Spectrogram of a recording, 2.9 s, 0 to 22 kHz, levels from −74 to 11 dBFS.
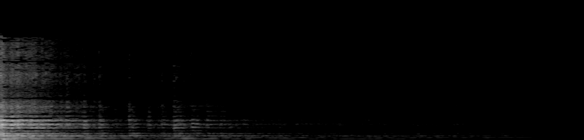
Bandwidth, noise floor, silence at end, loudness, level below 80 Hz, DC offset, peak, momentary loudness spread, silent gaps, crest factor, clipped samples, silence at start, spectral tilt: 16.5 kHz; -71 dBFS; 1.95 s; -23 LUFS; -70 dBFS; under 0.1%; -2 dBFS; 23 LU; none; 28 dB; under 0.1%; 0 s; -3 dB/octave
